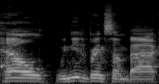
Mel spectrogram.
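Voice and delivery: normal talking voice

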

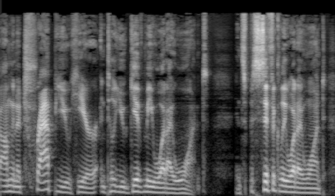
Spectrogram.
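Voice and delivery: ordinary talk, nothing marked

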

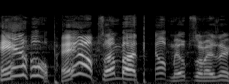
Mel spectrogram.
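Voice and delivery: very high, loud, swooping yelling cries. Recounting a fall with a foot caught in the stirrup, retelling yelling for help. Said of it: "I'm yelling".

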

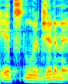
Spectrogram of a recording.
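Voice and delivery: ordinary talk, nothing marked

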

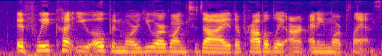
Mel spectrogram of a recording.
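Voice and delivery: ordinary talk

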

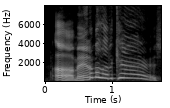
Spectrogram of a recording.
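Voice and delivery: very high, swooping, drawn-out voice. Repeating the sketch line a third time: bad Adam Driver impression. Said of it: "That was definitely the worst impression".

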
